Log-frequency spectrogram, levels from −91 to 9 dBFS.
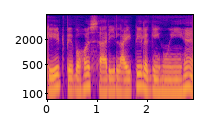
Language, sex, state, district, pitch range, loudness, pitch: Hindi, male, Chhattisgarh, Bastar, 115-140 Hz, -17 LUFS, 120 Hz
